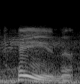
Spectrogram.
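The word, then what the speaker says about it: Hoehn: Now the designated hitter, Brian Hain, H-O-E-H-N, pronounced Hain.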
